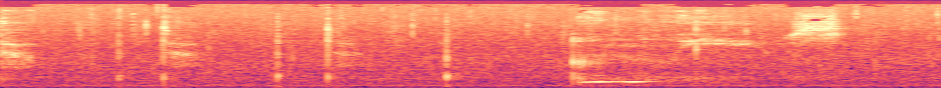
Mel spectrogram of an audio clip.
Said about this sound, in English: Now, listen to the rain.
